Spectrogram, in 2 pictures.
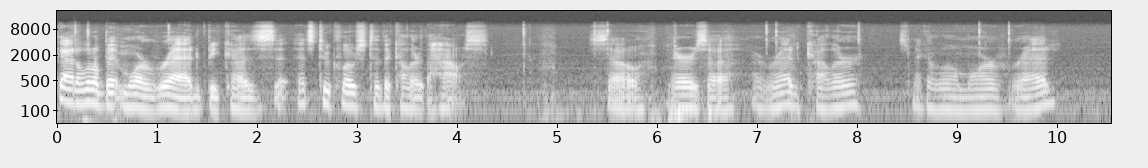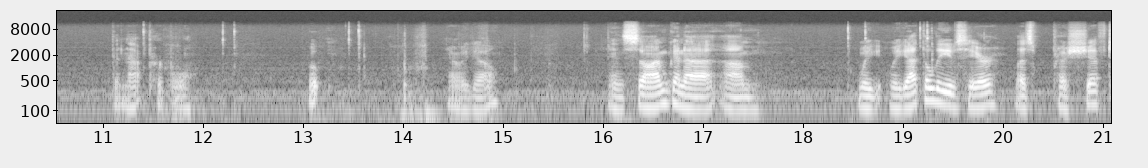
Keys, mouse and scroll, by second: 0.4 click, 7.1 click, 12.1 click, 13.4 click, 18.6 right click, 19.1 right click.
